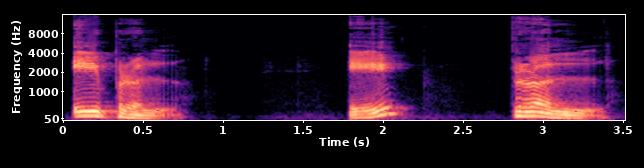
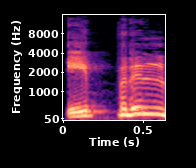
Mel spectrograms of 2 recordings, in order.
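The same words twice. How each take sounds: First: अप्रैल with a light unstressed schwa; correct schwa. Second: अप्रैल with a clear full vowel, the common mistake; wrong way, full vowel. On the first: Teacher modelling the correct pronunciation slowly. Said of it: "वहां पे हमें अ लगाना है बस". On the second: Teacher demonstrating the common mistake, full vowel. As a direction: say अप्रैल the wrong way, fully stressed. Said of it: "काफी लोग इसे अप्रैल बोलते हैं". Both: Shown as a demonstration.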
